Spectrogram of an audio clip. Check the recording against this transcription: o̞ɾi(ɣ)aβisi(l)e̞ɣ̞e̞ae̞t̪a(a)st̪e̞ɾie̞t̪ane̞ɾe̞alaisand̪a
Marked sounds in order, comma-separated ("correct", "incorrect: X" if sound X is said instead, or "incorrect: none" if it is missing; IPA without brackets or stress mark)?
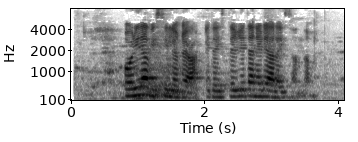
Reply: incorrect: ð, correct, incorrect: i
